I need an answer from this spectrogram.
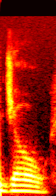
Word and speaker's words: Jo: call me he would call me which is the norwegian pronunciation but he would also call me joe so when i started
